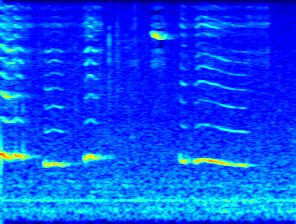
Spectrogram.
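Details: Coco, a Jack Russell Terrier, vocalizes a 'Happy New Year' greeting with a run of short, tonal whimpering whines, five or six brief mid-pitched notes that sag slightly, with gaps of quiet between them.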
